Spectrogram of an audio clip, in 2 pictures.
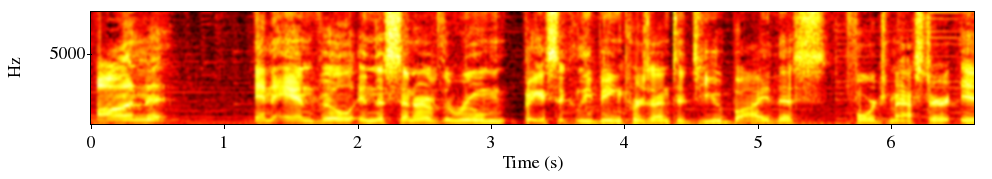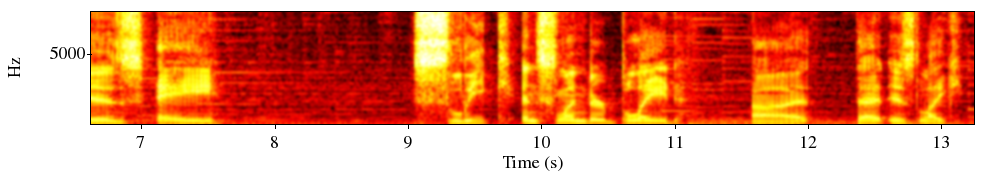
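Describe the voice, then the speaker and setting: Low-voiced man running a tabletop game. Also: steady tone, soft background music. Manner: halting, pieces scenes together in short phrases. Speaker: game master. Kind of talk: improvised tabletop game narration.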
